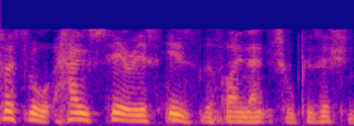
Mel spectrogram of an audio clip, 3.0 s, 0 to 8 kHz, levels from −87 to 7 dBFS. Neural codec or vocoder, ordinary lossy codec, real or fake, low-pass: none; AAC, 16 kbps; real; 7.2 kHz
